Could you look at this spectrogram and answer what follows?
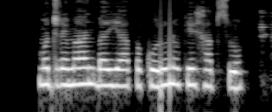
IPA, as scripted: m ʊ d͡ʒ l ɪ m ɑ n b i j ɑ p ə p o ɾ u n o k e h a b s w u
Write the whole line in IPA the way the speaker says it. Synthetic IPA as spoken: m ʊ d͡ʒ ɾ ɪ m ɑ n b a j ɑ p ə k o ɾ u n o k e h a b s w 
